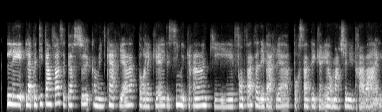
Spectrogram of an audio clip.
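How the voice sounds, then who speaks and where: With a non-native accent and vocal fry, a woman speaks at a moderate pace and medium pitch. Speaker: researcher. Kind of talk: webinar Q&A. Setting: online webinar. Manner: hesitant, many fillers.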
